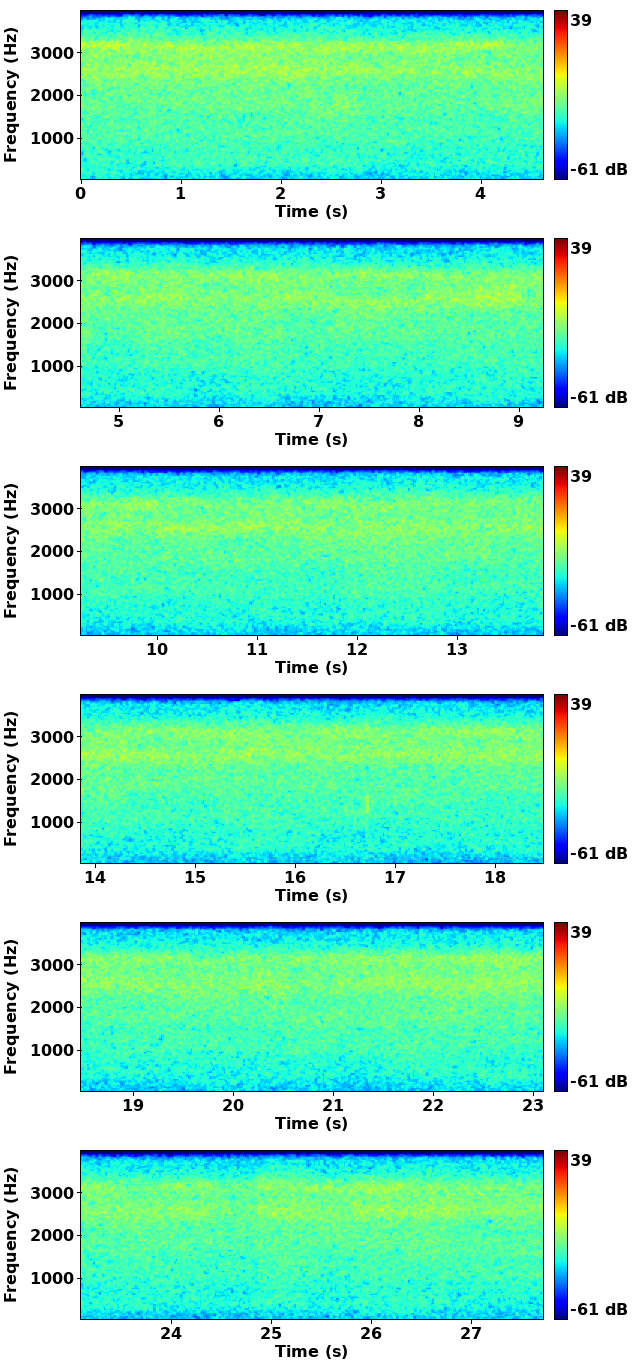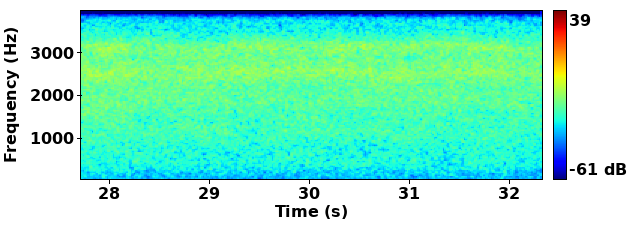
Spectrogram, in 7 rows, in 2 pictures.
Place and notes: {"title": "Calling the Glacier: Vernagtferner - eiswasser in echtzeit 02.12.2007 18:39:16", "latitude": "46.87", "longitude": "10.81", "altitude": "2984", "timezone": "GMT+1"}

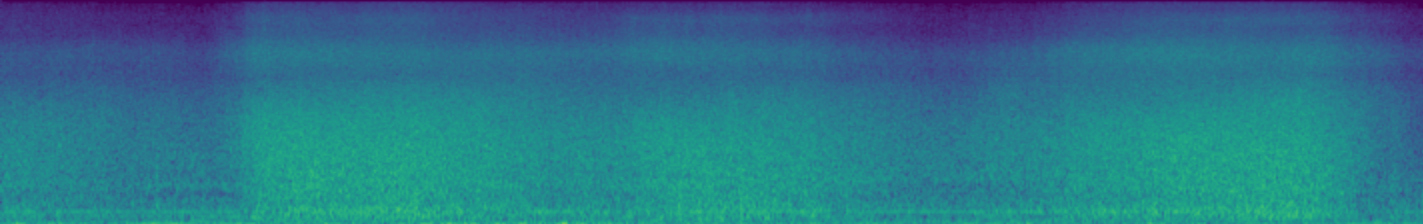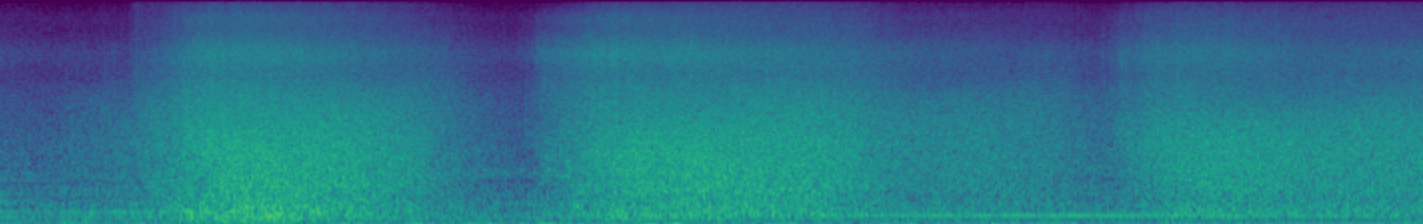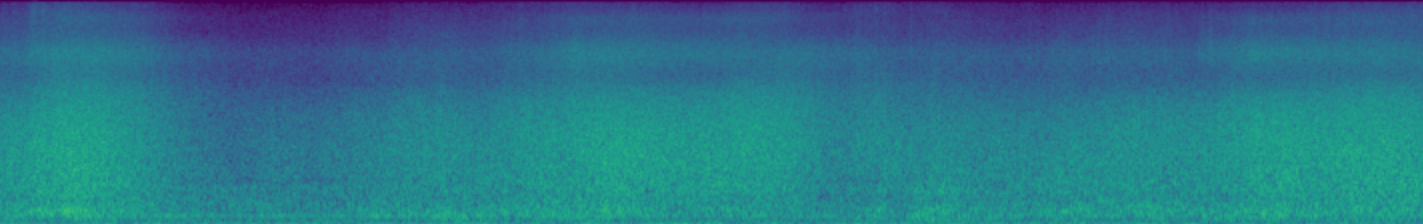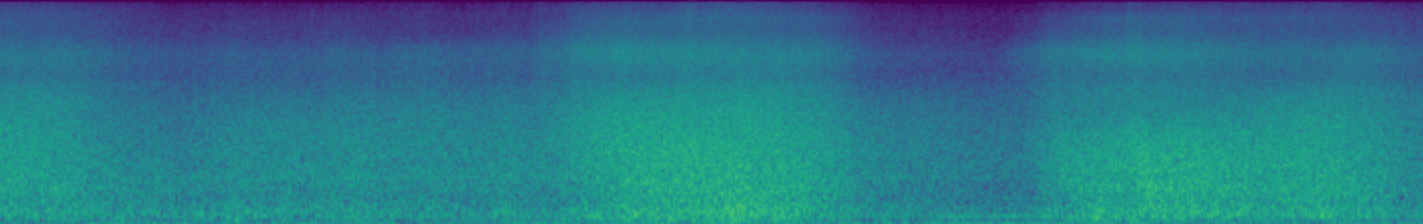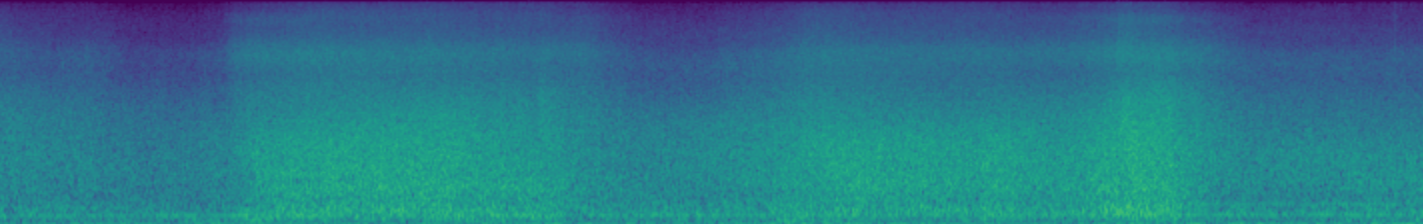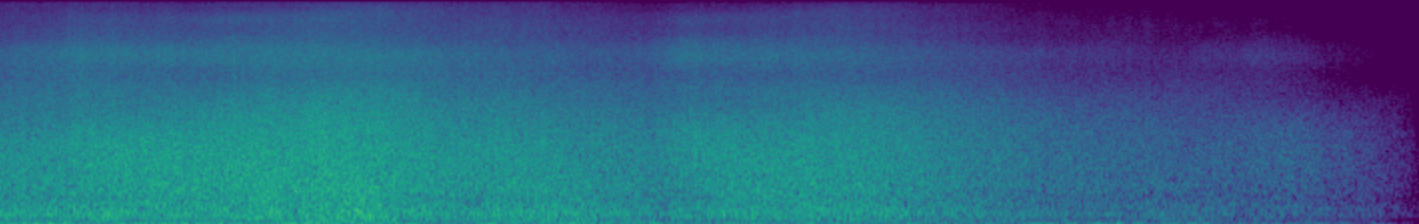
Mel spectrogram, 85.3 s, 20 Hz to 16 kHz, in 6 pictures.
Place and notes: {"title": "Gruissan, France - ambience of the beach in winter", "date": "2021-12-25 16:00:00", "description": "ambience of the beach in winter\nCaptation : Zoom H6", "latitude": "43.10", "longitude": "3.12", "timezone": "Europe/Paris"}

